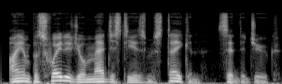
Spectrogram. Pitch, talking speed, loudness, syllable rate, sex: 110 Hz, 215 wpm, -16 LUFS, 6.3 syllables/s, male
